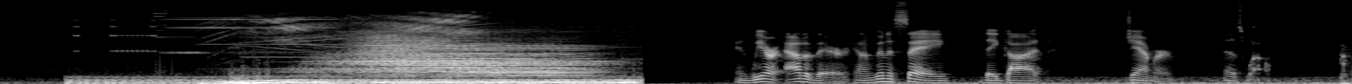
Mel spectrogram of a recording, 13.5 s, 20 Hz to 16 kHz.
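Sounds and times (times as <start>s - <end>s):
sci-fi transporter beam sound effect: 0.7s - 6.4s
speech: 7.6s - 10.6s, 11.2s - 12.8s.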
